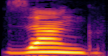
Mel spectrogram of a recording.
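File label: "zang" nominative, Archi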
